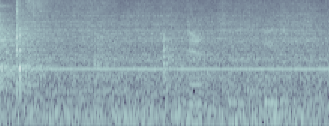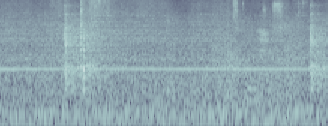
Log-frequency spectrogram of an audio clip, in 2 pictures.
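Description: A few light metallic clinks from hands working around a hand-cranked flywheel meat slicer and its tray: one just after the start, and a couple more about five seconds in. They sit over a steady background hum.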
